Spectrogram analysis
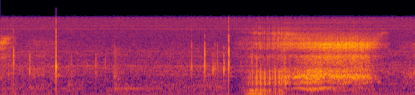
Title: cute snoring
